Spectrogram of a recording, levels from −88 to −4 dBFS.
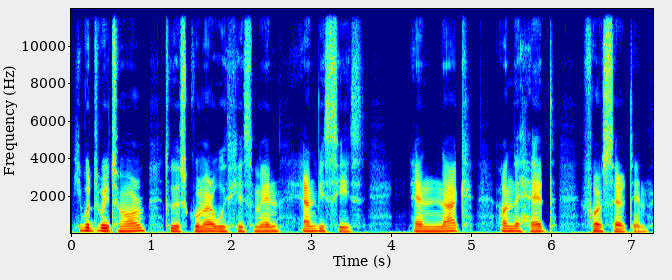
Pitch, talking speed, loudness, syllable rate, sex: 125 Hz, 155 wpm, -19 LUFS, 4.3 syllables/s, male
